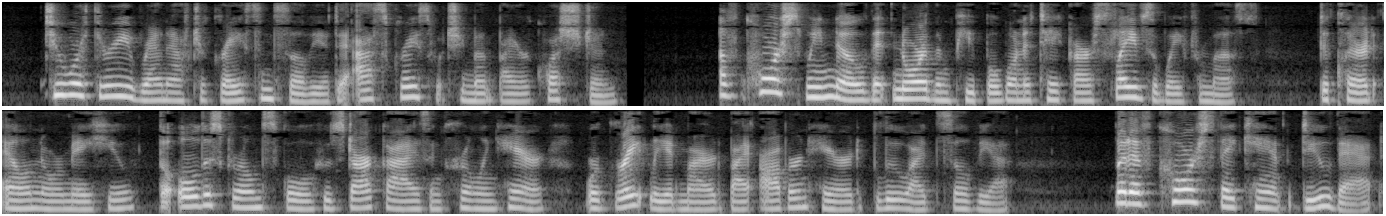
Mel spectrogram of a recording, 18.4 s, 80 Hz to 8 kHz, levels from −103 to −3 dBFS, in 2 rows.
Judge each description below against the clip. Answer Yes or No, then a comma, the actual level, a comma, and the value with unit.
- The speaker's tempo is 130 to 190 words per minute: No, average, 200 wpm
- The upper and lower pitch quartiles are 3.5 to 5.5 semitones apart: Yes, average, 3.8 semitones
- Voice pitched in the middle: No, high, 195 Hz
